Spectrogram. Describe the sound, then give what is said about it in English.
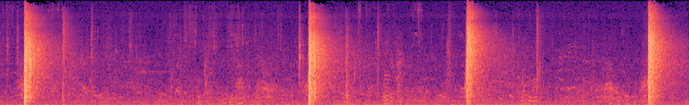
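A man demonstrates whip cracking: four sharp, loud whip cracks ring out at uneven intervals, each a sudden snap with a brief echoing tail, over a faint background murmur. “We'll take the whip first,”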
